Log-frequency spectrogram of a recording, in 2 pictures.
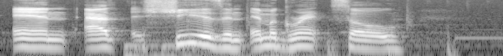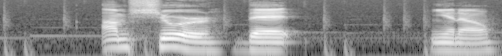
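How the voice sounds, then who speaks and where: A man's voice: fairly high pitch, drawn-out words, long pauses, pushed and bright, smooth, soft background music. A man hosting a casual opinion commentary, talking bluntly and emphatically in slang into a close mic. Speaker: commentary channel host.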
